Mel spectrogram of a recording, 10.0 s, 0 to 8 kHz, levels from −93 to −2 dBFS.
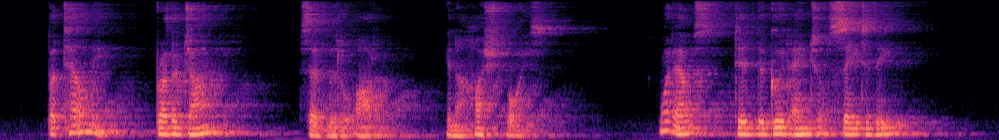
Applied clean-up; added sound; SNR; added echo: none; none; none; reverberation time 1.4 s.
